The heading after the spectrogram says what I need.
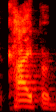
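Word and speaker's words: Kuiper: do so I know it kept saying the Cooper belt no it's the Kyper belt at least that's my understanding how Kyper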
